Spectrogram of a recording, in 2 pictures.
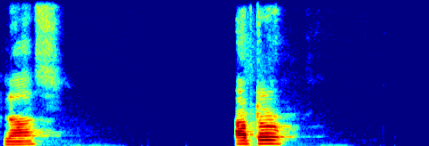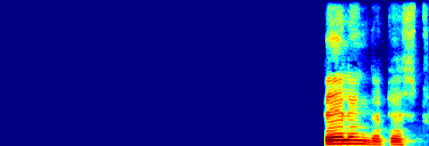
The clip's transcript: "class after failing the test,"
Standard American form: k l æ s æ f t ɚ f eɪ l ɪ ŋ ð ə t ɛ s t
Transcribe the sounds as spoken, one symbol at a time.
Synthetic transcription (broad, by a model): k l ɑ s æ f t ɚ p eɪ l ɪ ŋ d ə t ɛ s t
